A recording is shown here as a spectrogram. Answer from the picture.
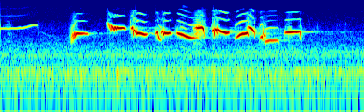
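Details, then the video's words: Snow bunting singing: a quick run of about ten clear, warbled and slurred notes, some rising and some falling, packed into under two seconds after a faint thin whistle, with a steady low hum behind. "SOUND OF A SNOW BUNTING 🔊 What does a snow bunting sound"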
